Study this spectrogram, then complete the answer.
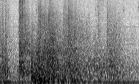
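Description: Dense battlefield din in a World War II strategy game, with German mortar rounds landing on a machine gun emplacement. A sharp blast opens into sustained rumbling gunfire and explosions, loud and continuous over nearly three seconds, with no voices.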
